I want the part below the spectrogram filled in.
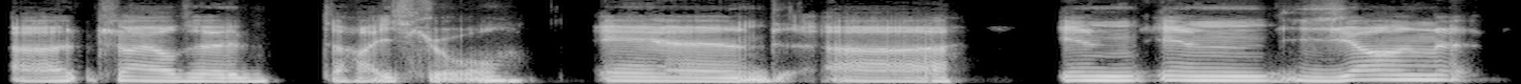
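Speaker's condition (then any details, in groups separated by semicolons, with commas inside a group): Congenital muscular dystrophy; uses ventilator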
